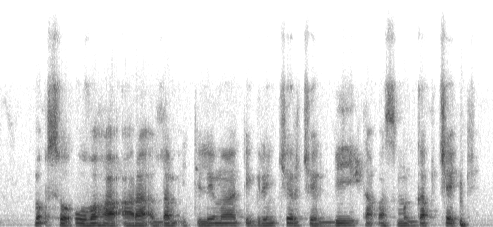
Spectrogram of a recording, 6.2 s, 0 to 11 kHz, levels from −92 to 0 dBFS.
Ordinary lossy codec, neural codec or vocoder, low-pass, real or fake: Opus, 16 kbps; none; 7.2 kHz; real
